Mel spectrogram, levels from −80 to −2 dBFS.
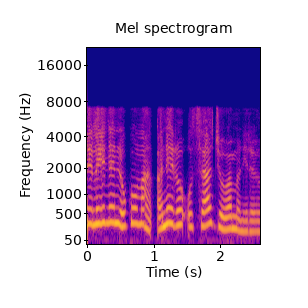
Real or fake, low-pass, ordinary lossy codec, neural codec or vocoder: fake; 7.2 kHz; Opus, 64 kbps; codec, 16 kHz in and 24 kHz out, 0.6 kbps, FocalCodec, streaming, 2048 codes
